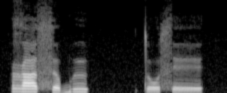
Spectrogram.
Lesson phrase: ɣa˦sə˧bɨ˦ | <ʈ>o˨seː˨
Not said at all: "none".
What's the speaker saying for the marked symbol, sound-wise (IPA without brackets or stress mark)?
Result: t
